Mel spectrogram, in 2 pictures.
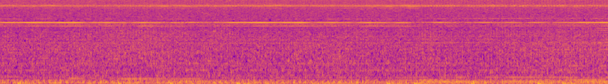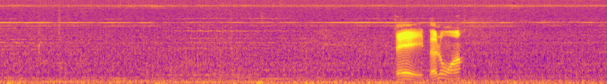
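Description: A helicopter's engine and rotor drone low and steadily.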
